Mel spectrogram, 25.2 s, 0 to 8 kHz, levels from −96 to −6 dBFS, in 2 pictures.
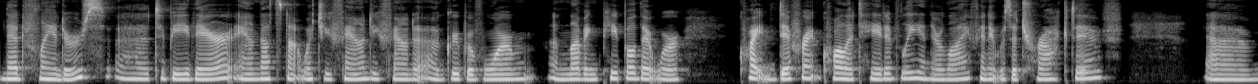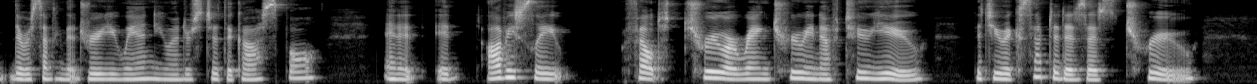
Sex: female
